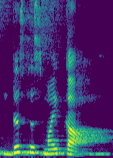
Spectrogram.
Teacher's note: In the spelling of the word car, it is written properly, but the consonant R remains silent in the sentence, this is my car.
